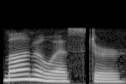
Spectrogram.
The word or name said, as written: monoester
